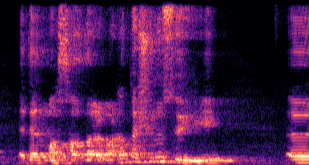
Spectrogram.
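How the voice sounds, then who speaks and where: The pace is moderate with ordinary pitch variation. Audible room echo surrounds the voice. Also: man. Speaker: speaker. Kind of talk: public talk. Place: hall.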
